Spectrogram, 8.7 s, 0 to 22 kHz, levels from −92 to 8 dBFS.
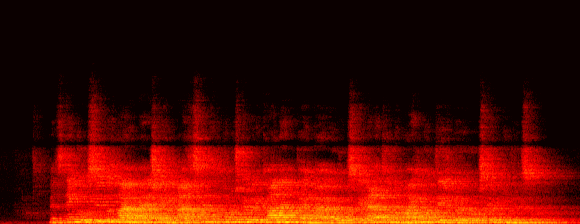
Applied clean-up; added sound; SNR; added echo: none; none; none; reverberation time 2.1 s.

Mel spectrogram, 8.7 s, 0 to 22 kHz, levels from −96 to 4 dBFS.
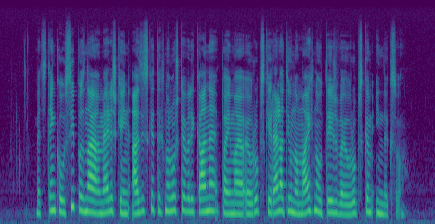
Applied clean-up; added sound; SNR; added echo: none; none; none; none.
